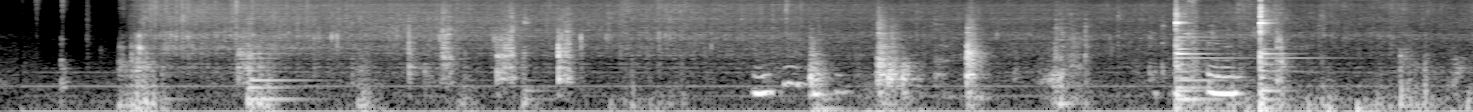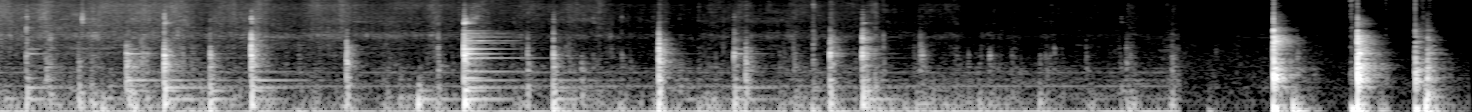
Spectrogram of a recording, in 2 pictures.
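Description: Food sizzling in a hot wok while being stirred and tossed, the utensil clacking and scraping against the pan, over a steady low hum. Near the end the sizzling stops and a knife chops on a board a few times.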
